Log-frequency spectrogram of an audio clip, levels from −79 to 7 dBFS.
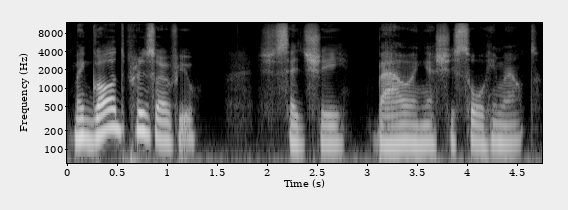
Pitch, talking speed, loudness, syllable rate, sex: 140 Hz, 150 wpm, -18 LUFS, 4.1 syllables/s, male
